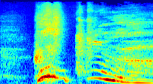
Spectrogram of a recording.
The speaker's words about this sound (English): Bless you, man. That's my first pod sneeze. Yeah, that's a good one.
